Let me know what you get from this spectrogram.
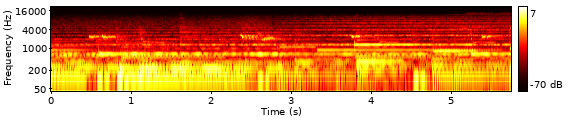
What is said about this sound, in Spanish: desconectando con ese sonido de jardín, de pajaritos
